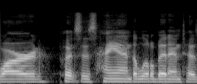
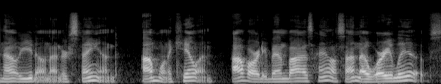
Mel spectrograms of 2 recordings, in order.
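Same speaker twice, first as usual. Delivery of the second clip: ordinary delivery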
